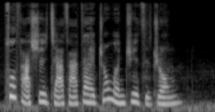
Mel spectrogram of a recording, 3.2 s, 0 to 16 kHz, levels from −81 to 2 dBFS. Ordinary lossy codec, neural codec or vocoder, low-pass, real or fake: MP3, 64 kbps; codec, 32 kHz, 1.9 kbps, SNAC; 14.4 kHz; fake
